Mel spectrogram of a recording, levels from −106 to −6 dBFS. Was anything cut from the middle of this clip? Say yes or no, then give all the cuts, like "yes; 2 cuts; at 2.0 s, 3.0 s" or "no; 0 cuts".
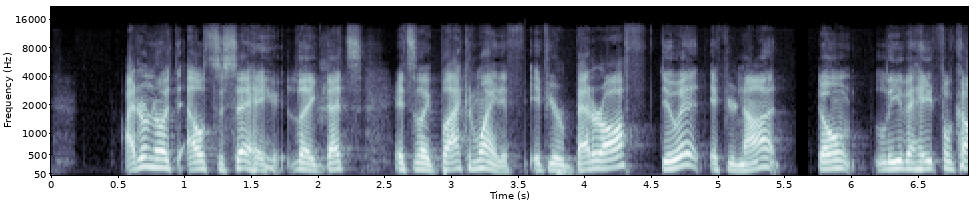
yes; 2 cuts; at 3.5 s, 5.6 s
